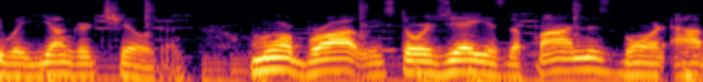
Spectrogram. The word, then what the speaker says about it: storge: the third form of love which is called storge it is pronounced or Jai or it's more of a familiar type love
